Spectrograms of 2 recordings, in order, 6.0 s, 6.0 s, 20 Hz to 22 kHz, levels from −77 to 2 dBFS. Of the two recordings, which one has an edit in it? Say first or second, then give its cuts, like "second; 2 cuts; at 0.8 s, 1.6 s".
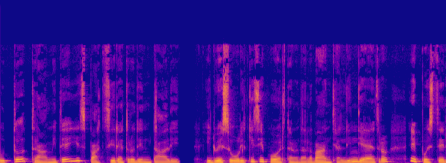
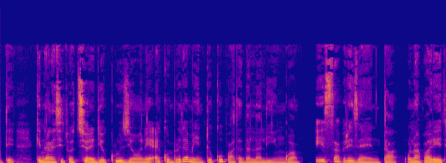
first; 1 cut; at 2.6 s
